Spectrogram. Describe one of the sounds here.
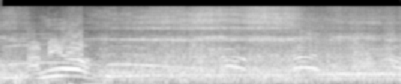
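A rally car slides through a dirt corner.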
